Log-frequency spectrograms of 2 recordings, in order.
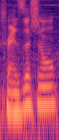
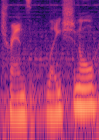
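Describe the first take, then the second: First: It is said quickly, with the middle sounds reduced. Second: It is said carefully, with every syllable fully pronounced. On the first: "I pronounce it like transitional or transitional, like real fast when I'm speaking" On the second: "it's actually translational if you really want to nail that pronunciation"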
